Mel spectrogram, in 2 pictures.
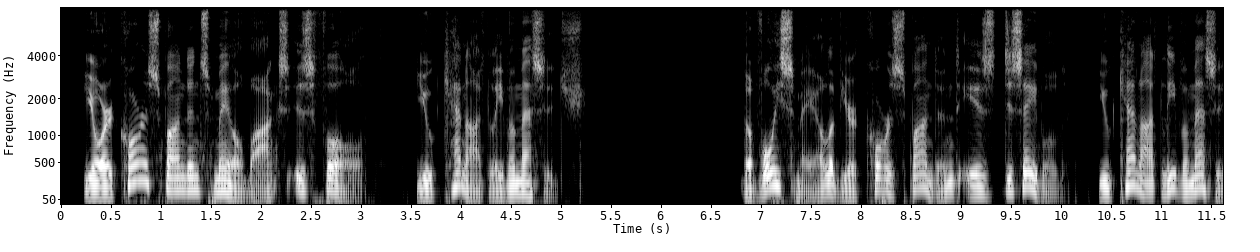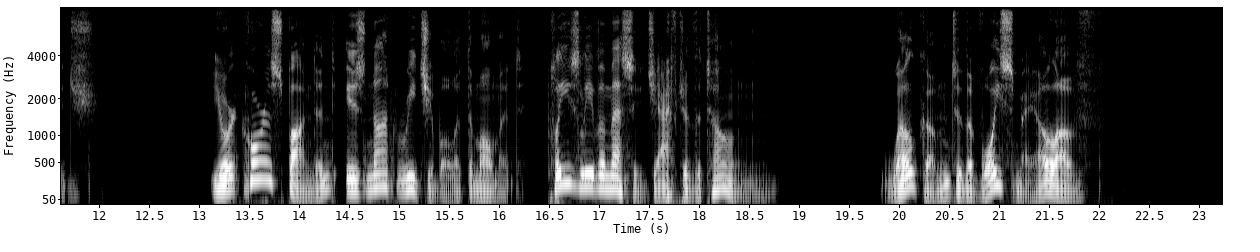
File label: american male; dictor; dictor-sounds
